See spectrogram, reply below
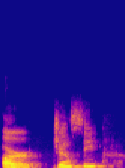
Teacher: Urgency tem a sílaba tônica no começo.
